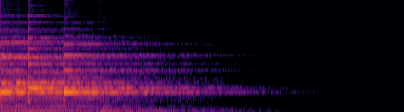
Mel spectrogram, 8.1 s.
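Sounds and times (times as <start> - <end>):
halloween menu music: 0.0 - 3.8.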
